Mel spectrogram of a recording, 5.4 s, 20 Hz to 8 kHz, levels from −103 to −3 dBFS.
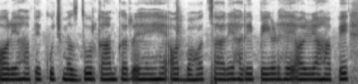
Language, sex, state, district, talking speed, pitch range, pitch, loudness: Hindi, female, Odisha, Nuapada, 210 wpm, 190-200 Hz, 195 Hz, -12 LUFS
